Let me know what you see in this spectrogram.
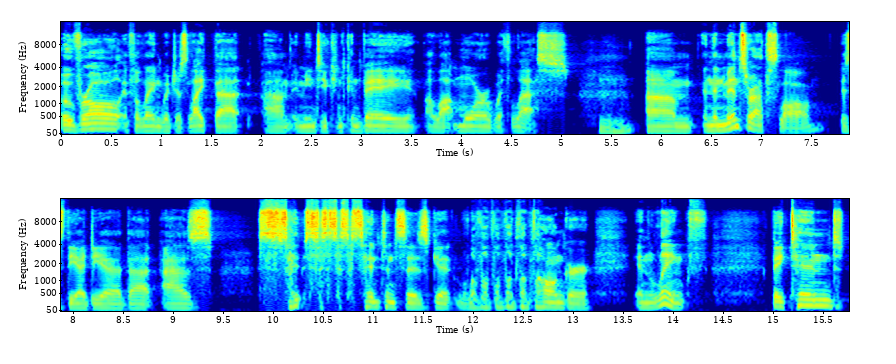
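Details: Adult male researcher who self-reports a speech impediment heard throughout his interview; speech impediment (dysfluency).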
